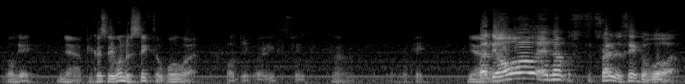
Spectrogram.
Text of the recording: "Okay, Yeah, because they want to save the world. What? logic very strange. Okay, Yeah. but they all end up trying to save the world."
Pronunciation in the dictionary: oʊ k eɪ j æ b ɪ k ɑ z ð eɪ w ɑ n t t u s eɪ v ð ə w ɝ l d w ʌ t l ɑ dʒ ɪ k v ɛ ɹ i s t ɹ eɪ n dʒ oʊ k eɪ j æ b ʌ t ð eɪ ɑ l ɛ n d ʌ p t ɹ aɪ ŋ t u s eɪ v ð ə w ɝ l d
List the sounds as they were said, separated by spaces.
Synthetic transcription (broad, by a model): oʊ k eɪ j æ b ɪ k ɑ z ð eɪ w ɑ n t t u s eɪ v ð ə w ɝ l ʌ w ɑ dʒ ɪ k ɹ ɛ l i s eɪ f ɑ oʊ k eɪ j æ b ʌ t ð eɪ ɑ l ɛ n ʌ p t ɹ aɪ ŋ t u s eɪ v ð ə w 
